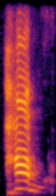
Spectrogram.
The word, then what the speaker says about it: thumb: called thumb. Don't pronounce the B letter.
